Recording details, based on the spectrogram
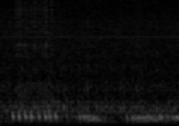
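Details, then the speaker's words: Dog (female) snoring loudly beside the speaker during a live talk: snoring. "Si vous entendez la chienne qui ronfle à côté de moi, vous m'excusez. Hein. Et elle ronfle fort là, en bas du bois."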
